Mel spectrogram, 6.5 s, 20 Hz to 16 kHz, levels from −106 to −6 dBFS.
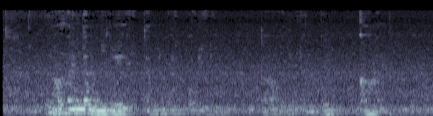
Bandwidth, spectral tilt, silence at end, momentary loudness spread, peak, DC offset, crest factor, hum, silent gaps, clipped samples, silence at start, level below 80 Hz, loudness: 11.5 kHz; -8.5 dB/octave; 0 s; 24 LU; -20 dBFS; under 0.1%; 18 dB; none; none; under 0.1%; 0.05 s; -62 dBFS; -36 LUFS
